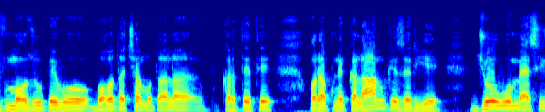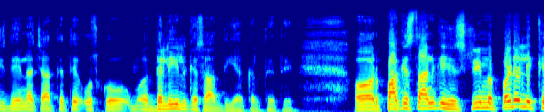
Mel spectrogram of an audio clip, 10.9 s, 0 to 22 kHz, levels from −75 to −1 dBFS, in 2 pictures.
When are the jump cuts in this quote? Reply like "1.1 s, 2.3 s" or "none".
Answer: none

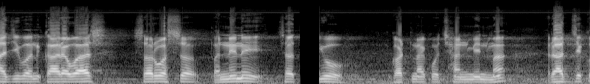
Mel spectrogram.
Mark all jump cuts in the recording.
3.0 s

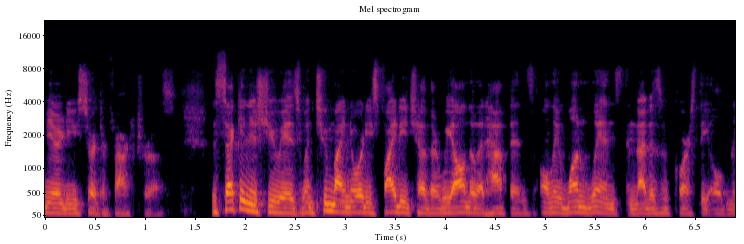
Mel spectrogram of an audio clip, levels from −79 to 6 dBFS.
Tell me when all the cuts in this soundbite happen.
none

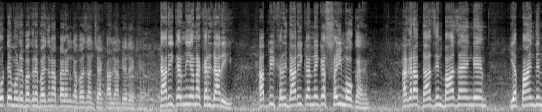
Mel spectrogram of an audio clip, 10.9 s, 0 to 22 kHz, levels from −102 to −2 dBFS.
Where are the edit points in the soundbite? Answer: 3.2 s

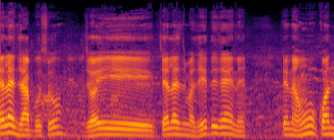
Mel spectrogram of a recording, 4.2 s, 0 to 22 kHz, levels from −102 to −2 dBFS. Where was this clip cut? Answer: none

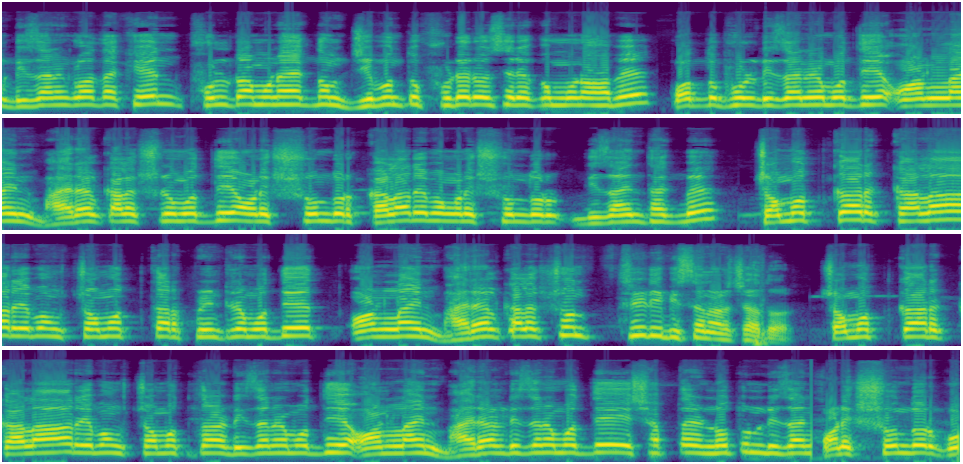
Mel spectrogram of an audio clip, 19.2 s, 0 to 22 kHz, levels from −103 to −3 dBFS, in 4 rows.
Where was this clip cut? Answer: 3.3 s, 8.5 s, 13.6 s, 18.4 s

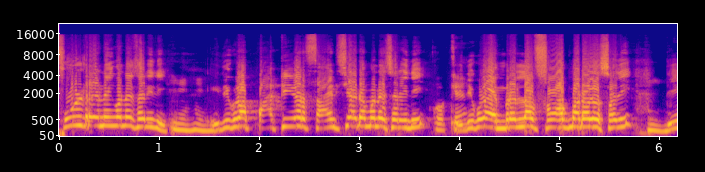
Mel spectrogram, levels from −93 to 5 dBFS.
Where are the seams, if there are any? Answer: 1.5 s

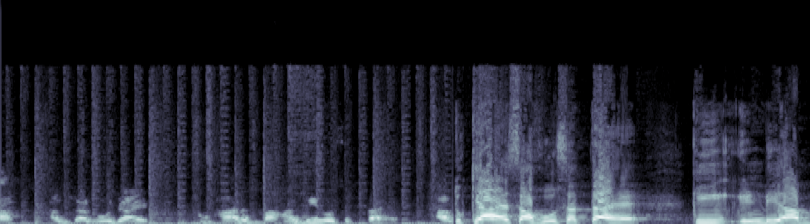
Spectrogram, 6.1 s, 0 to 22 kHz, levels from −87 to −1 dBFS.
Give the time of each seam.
3.4 s

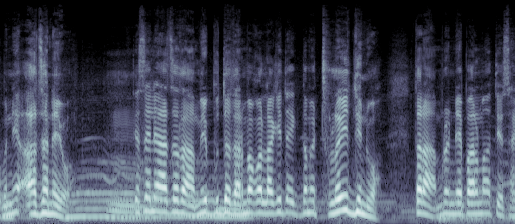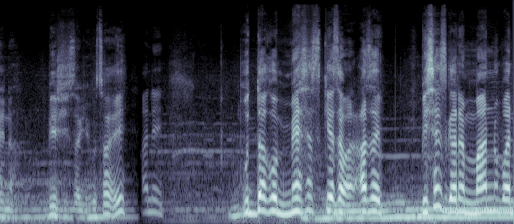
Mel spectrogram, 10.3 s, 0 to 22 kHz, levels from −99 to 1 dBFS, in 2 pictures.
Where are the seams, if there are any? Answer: 6.8 s

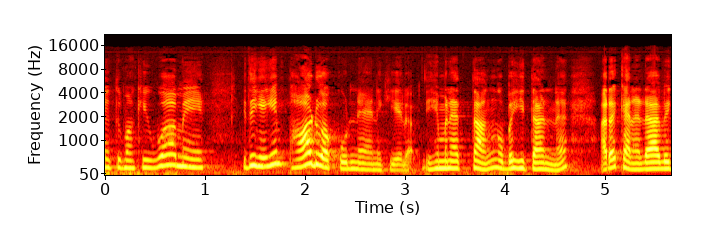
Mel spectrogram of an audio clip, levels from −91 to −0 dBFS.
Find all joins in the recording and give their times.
3.1 s

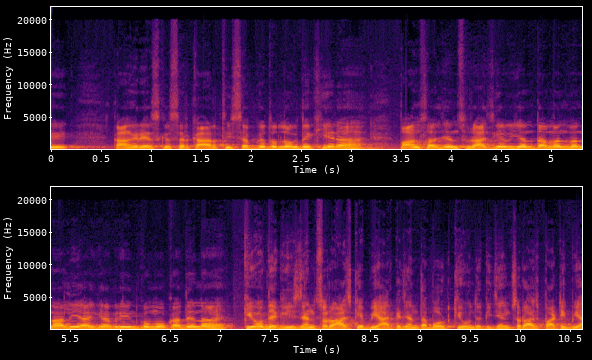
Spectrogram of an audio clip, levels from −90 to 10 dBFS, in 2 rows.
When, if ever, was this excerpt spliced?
7.1 s

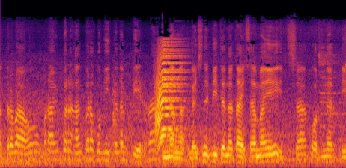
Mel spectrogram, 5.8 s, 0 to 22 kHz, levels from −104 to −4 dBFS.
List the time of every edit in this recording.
2.7 s

